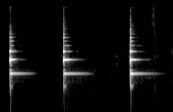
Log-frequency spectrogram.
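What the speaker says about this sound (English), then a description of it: "Violins and violas. To play C sharp," Three separate C-sharp notes on the A string of a violin or viola, each struck cleanly and fading out before the next, with silence between them.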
